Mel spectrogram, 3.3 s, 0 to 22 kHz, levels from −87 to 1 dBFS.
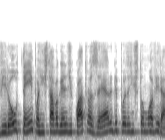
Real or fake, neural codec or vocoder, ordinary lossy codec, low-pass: real; none; none; 7.2 kHz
